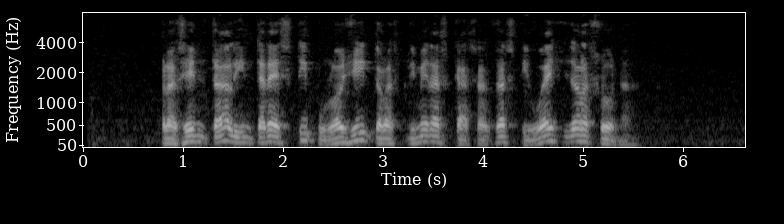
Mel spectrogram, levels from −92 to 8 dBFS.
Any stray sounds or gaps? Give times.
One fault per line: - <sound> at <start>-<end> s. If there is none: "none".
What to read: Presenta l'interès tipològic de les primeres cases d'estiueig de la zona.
none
